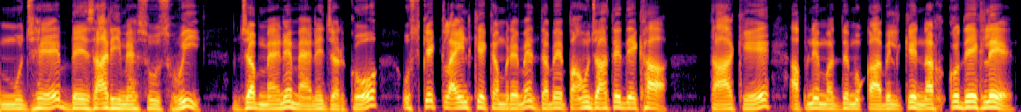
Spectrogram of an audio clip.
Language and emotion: Urdu, disgusted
